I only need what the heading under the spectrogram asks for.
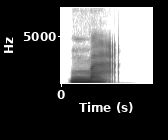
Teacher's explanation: And the last one, nặng, is glottal.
